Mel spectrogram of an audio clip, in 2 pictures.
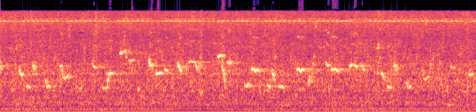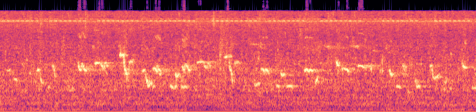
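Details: Straw-headed bulbul (cucak rawa) in a long, dense outpouring of song: rapid chattering, whistled and warbled notes tumbling over one another, set against steady running water and a faint high hum.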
